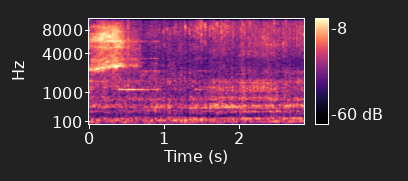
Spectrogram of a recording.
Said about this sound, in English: Ooh, that's not a good sound as that car has pulled out.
